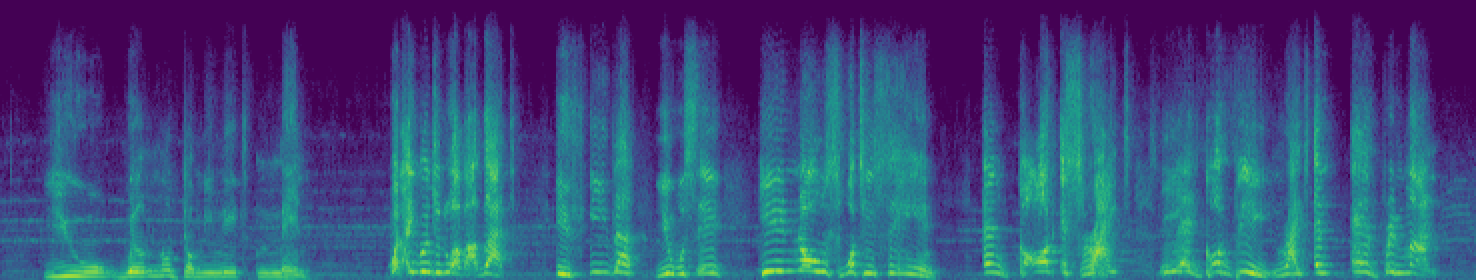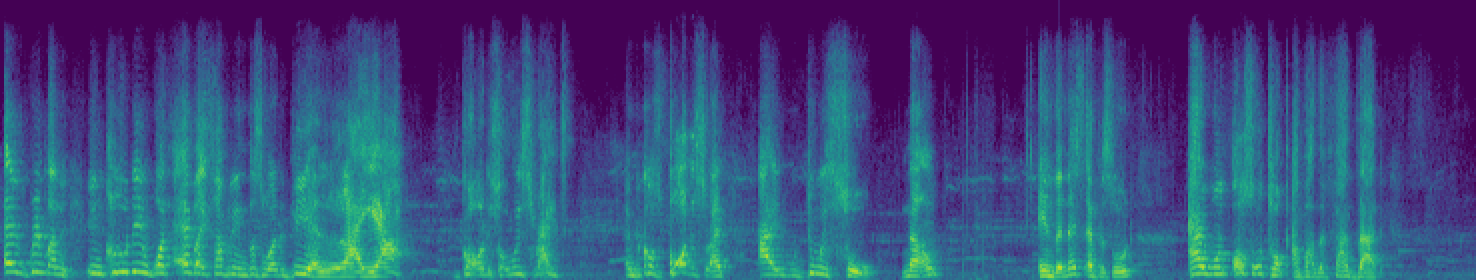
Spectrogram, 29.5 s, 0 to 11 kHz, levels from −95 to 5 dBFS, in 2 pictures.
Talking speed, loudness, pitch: 150 wpm, -18 LUFS, 275 Hz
